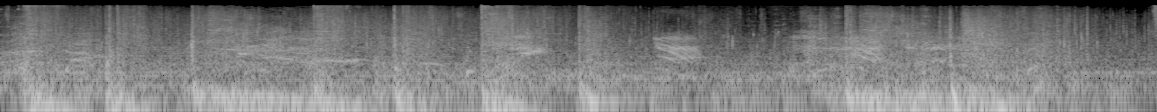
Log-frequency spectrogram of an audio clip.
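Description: Blades slash and strike with heavy thuds.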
